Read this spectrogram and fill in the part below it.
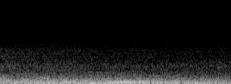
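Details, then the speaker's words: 2007 Chrysler Town & Country LX van, 330,000 miles, hard braking on the road: only low road rumble, no squeal, grind or scrape; brakes sound normal. "grinding no squeaking no unusual brake noise so of course this is not a brand new van but it runs and drives nicely down the highway"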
